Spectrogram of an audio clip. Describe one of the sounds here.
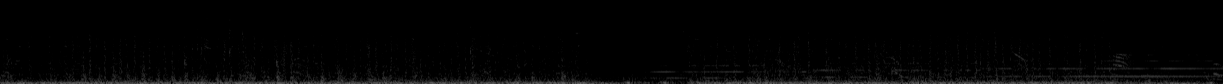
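Guns fire in rapid bursts with loud blasts.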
